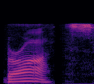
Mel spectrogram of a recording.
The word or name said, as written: broths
